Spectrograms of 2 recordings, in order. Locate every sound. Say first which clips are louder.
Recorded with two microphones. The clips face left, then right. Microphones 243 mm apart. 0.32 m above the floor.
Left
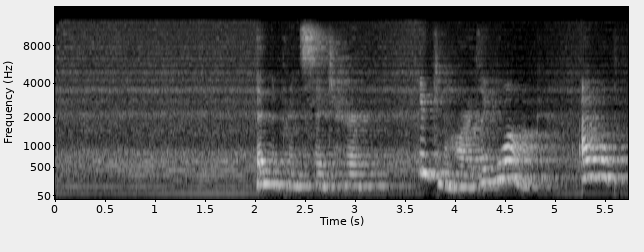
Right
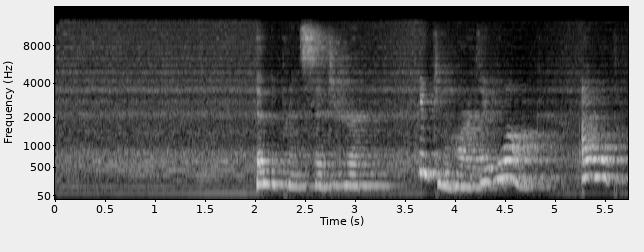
2.0 s a woman speaking: right 2 dB; 30° right (ahead or behind), 1.9 m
